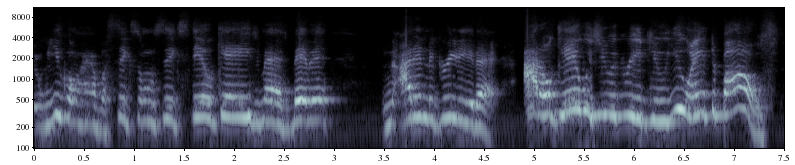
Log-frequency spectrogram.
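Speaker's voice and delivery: put-on wrestling promoter voice. Retelling what the boss said about a cage match: Briscoe impression. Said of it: "that's a good ass Briscoe impression you got".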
